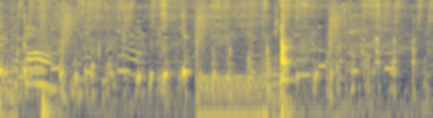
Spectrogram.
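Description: A rooster clucking in short calls, with a single sharp knock about three seconds in.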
